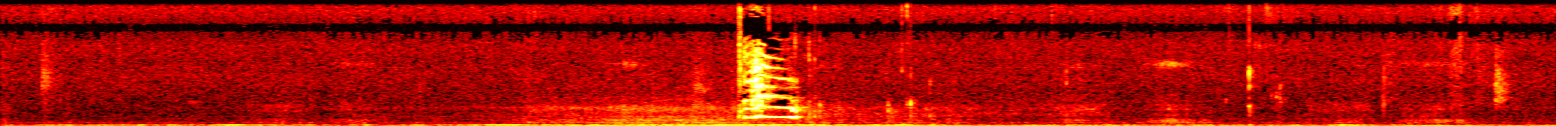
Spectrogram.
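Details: A domestic cat gives a single clear, tonal meow midway through, rising then falling briefly, over a steady low hum and faint room noise.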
